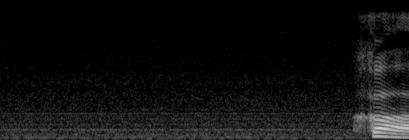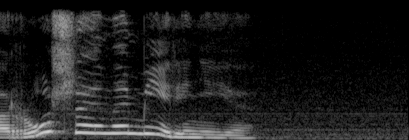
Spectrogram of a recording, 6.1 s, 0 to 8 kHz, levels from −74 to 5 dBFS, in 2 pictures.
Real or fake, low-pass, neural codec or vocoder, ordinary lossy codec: real; 7.2 kHz; none; none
